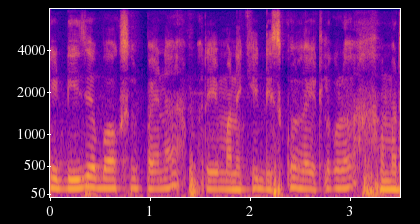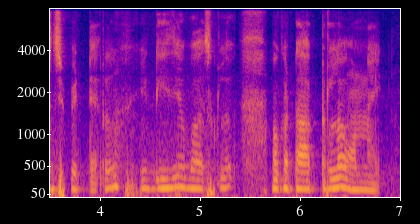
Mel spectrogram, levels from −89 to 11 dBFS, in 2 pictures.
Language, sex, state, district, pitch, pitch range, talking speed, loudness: Telugu, male, Andhra Pradesh, Sri Satya Sai, 140 Hz, 130-150 Hz, 155 wpm, -18 LUFS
